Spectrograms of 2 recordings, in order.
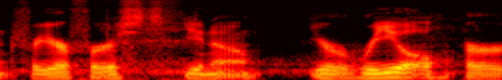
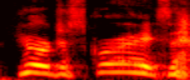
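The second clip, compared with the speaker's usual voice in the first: outraged; 12 semitones higher than usual. Pretend. Playing outraged actor.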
